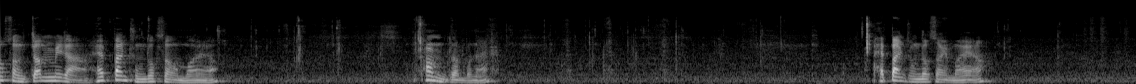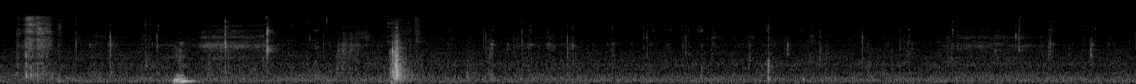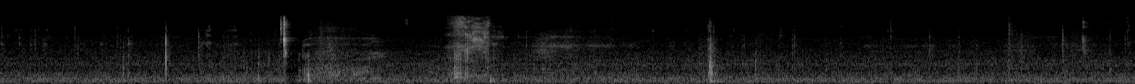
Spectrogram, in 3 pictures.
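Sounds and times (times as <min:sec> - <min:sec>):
person chewing with wet smacks: 0:02.1 - 0:04.3, 0:05.0 - 0:08.8, 0:09.9 - 0:11.3, 0:12.0 - 0:15.1, 0:15.7 - 0:25.8, 0:28.8 - 0:34.0.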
